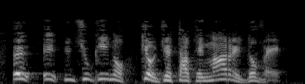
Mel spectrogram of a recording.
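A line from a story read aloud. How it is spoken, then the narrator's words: Crying, stammering. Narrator (Italian): disse piangendo e balbettando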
